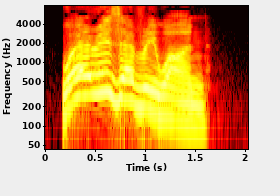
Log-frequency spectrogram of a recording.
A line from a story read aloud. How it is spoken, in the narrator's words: Simon shouted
